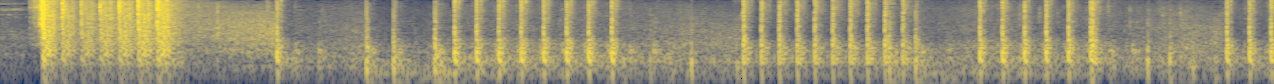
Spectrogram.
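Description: Machine guns firing bursts of automatic fire: about five bursts of rapid, evenly spaced shots with short pauses between them, and a single shot about a second and a half in.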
